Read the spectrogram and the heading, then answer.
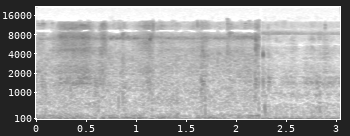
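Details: Low rumbling wind buffeting the microphone, with faint rustling and no animal calls.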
